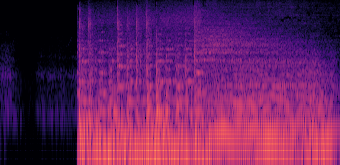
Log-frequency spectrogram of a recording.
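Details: A second of near silence gives way to theme music with drums, sharp percussive hits and sustained low instrumental tones.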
